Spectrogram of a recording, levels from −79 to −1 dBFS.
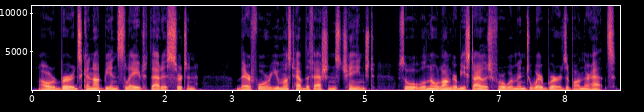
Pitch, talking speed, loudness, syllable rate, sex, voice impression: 115 Hz, 205 wpm, -18 LUFS, 5.6 syllables/s, male, masculine, adult-like, tensed, slightly powerful, hard, clear, fluent, cool, intellectual, slightly refreshing, friendly, wild, lively, slightly light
